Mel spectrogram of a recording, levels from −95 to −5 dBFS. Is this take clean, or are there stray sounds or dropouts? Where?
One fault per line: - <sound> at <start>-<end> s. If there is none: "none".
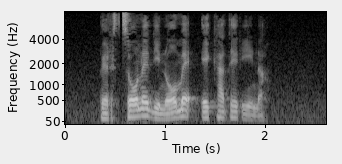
- dropout at 0.5-0.6 s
